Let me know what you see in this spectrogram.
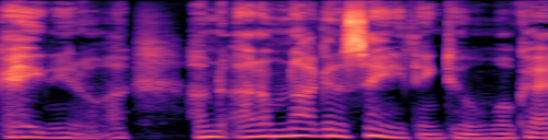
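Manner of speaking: anxious, nerve-struck voice. Retelling what a nervous fan asked before meeting the hosts, imitating a nervous fan. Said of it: "he was all nervous".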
